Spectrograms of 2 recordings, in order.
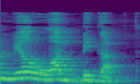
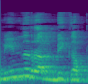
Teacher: नून साकिन के बाद अगर रा आ जाए तो यहाँ पे इदगाम करेंगे, लेकिन गुन्ना नहीं करेंगे, इदगाम बिला गुन्ना।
